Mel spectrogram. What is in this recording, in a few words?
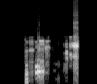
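Raleigh Police North District Tactical, p25; wake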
